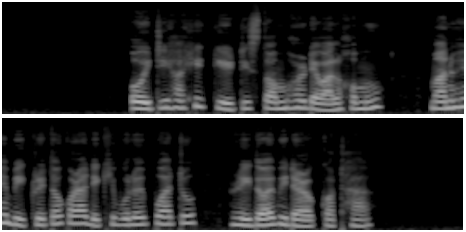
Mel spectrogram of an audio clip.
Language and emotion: Assamese, sad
